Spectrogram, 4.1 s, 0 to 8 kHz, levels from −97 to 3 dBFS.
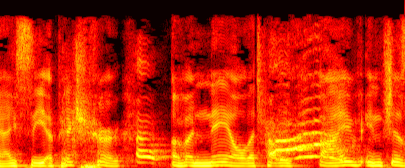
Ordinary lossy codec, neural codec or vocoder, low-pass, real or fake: MP3, 48 kbps; codec, 44.1 kHz, 7.8 kbps, Pupu-Codec; 7.2 kHz; fake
